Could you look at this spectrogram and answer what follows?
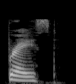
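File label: "braced", English, British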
